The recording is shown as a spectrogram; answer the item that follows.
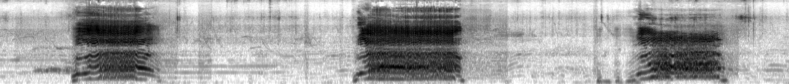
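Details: Three long, loud goat bleats, each roughly a second, tremulous and buzzy with bright upper tones, spaced about two to three seconds apart.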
